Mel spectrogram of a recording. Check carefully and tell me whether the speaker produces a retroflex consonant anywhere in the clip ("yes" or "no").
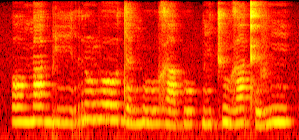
no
